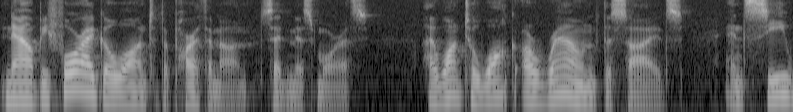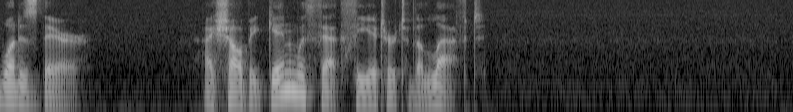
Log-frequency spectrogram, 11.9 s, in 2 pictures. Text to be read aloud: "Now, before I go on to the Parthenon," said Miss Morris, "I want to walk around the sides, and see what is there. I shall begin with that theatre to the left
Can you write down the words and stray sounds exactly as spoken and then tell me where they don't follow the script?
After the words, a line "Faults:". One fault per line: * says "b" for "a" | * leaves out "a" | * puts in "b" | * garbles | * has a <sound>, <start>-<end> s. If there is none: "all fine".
"Now, before I go on to the Parthenon," said Miss Morris, "I want to walk around the sides, and see what is there. I shall begin with that theatre to the left
Faults:
all fine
